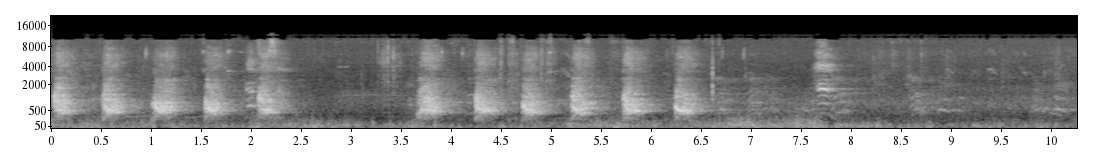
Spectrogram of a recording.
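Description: A dog barking in steady runs of about two barks a second: one run at the start, a short pause, then a second run that stops a little past six seconds in.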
